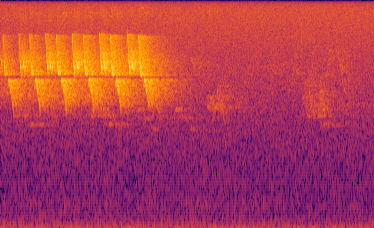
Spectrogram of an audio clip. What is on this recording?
Ovenbird, Red-eyed Vireo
